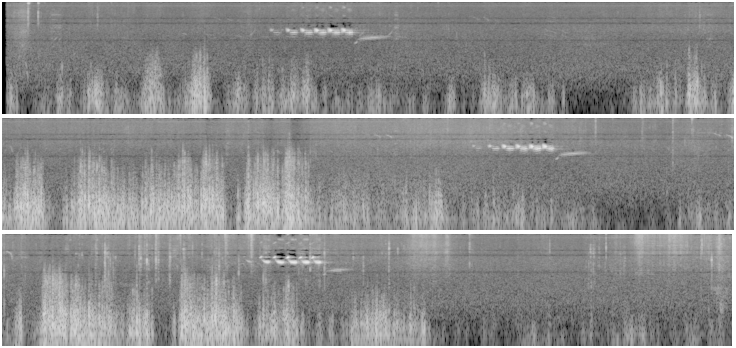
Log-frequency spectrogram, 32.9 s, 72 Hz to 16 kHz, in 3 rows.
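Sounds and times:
wind rumbling on microphone: 0.1 - 8.6, 9.4 - 32.9
bird singing: 3.0 - 6.0, 18.0 - 19.8, 25.6 - 27.3.

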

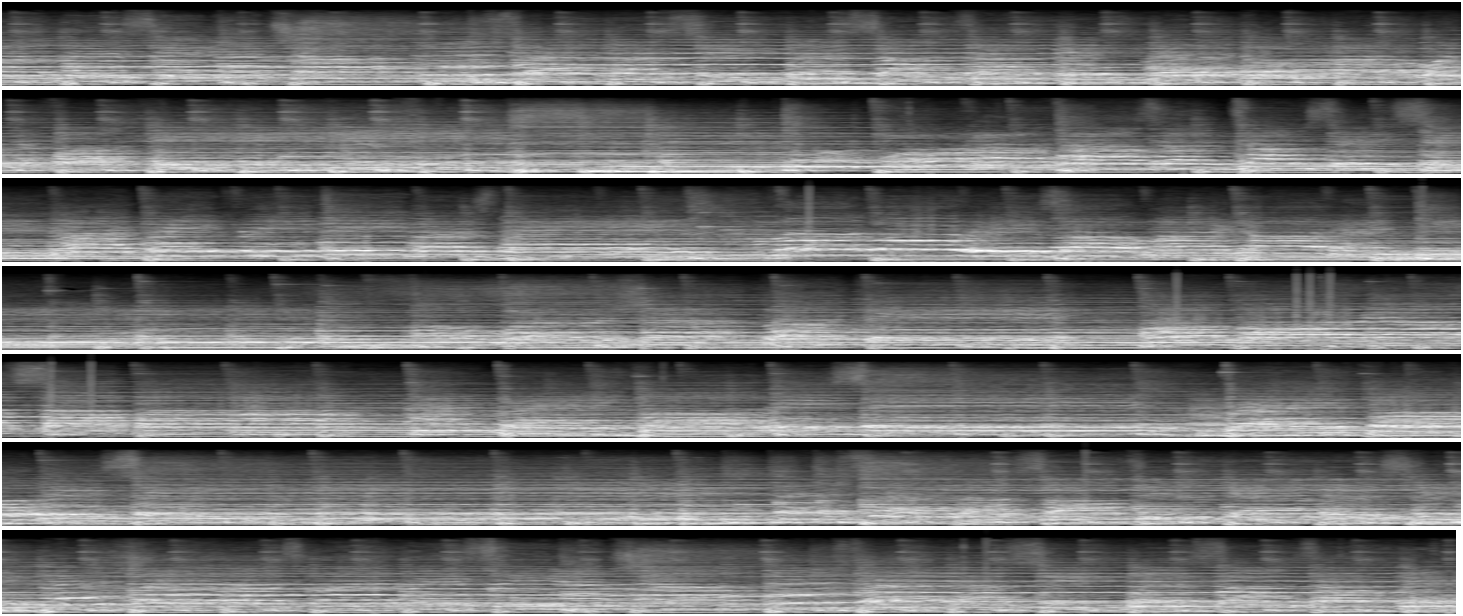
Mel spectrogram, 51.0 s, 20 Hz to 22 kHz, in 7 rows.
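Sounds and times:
choir singing a gospel hymn: 0.0 - 51.0
keyboard: 0.0 - 51.0.

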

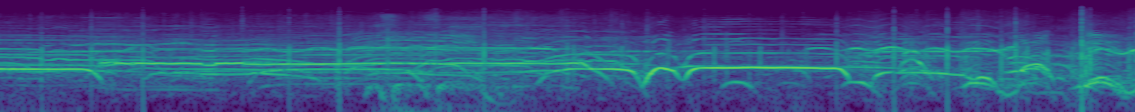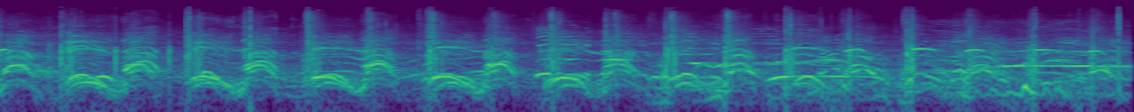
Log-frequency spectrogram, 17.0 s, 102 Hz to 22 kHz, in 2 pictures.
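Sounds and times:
crowd shouting in rhythm: 2.0 - 5.3, 6.3 - 17.0
sharp claps: 6.3 - 17.0.

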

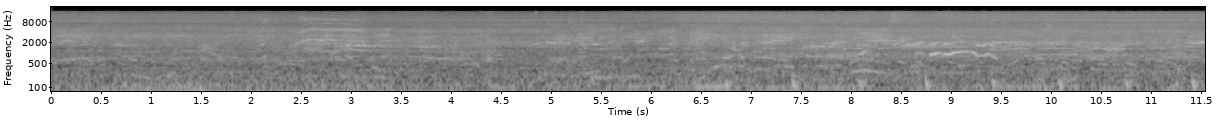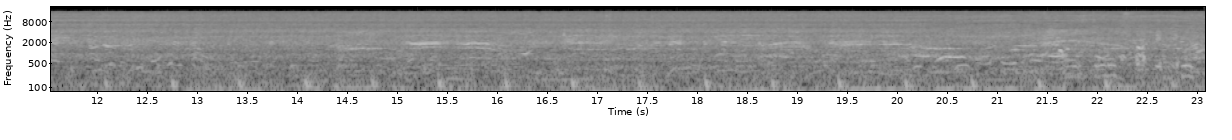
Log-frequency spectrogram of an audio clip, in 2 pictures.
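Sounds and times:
churning white water rushing: 0.0 - 23.0
distant voices: 0.0 - 23.0
background music: 4.4 - 23.0.

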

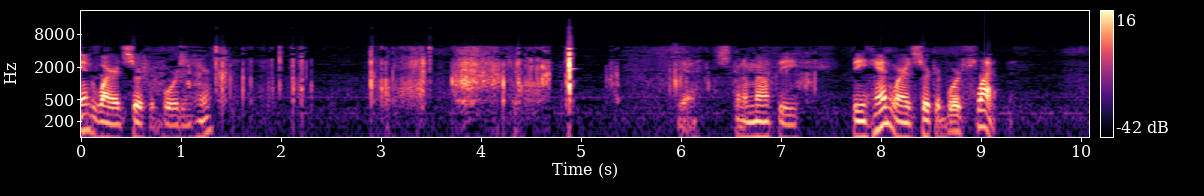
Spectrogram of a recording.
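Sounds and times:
soft rustling handling noise: 0.0 - 2.4, 4.2 - 9.2.

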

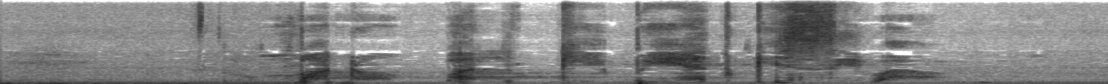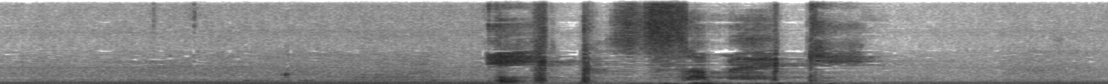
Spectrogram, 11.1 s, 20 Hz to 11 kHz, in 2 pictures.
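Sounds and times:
low electrical hum: 0.0 - 11.0
woman talking into microphone: 8.0 - 9.9.

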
